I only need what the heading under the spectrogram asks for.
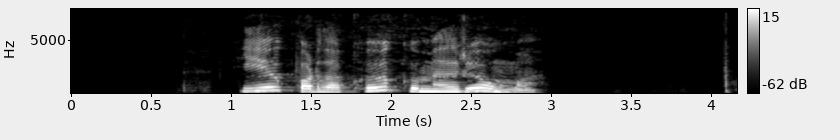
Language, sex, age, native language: Icelandic, female, 40-49, Icelandic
